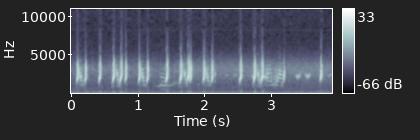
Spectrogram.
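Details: Common quail calls for luring quail when hunting: a dense run of sharp, clipped notes in quick pairs and triplets, with a brief burst of chattering at the end and a few soft notes trailing off.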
